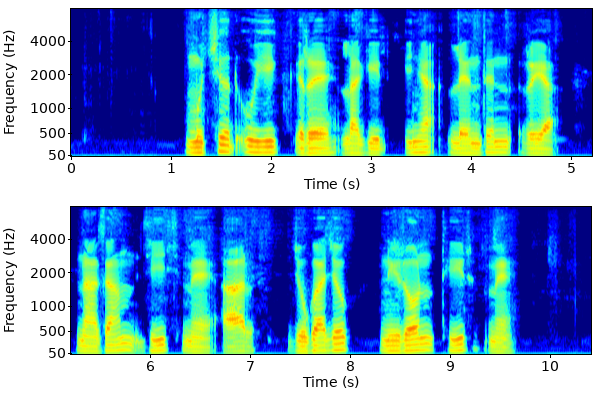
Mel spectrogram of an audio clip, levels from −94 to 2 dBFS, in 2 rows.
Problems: none marked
